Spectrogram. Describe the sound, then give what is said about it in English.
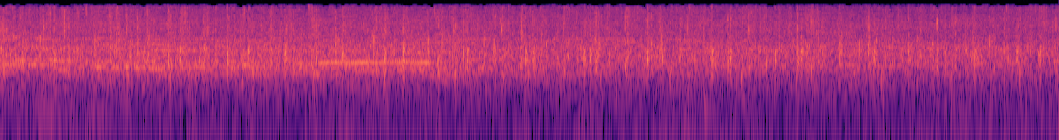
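Sustained applause from a large audience, a dense, steady wash of clapping that holds at an even level for the whole stretch without letting up, with no voices standing out. “You hear the prolonged applause?”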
